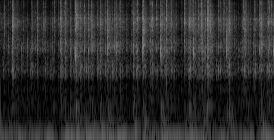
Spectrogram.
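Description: Rapid, steady typing on a mechanical keyboard with Cherry Red switches, done to test a microphone's sensitivity to ambient noise, a continuous stream of soft clacking keystrokes lasting the whole stretch, with no voices.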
